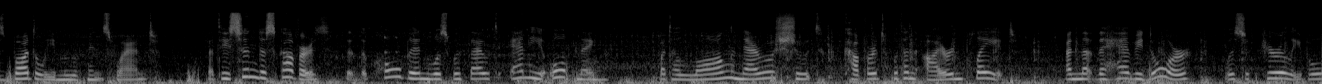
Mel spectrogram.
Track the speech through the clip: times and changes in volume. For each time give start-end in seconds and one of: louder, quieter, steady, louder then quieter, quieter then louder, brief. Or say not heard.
0.0-13.1 steady.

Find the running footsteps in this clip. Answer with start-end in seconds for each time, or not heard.
not heard.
